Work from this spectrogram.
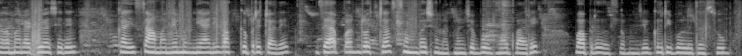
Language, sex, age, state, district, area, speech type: Marathi, female, 18-30, Maharashtra, Satara, urban, spontaneous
